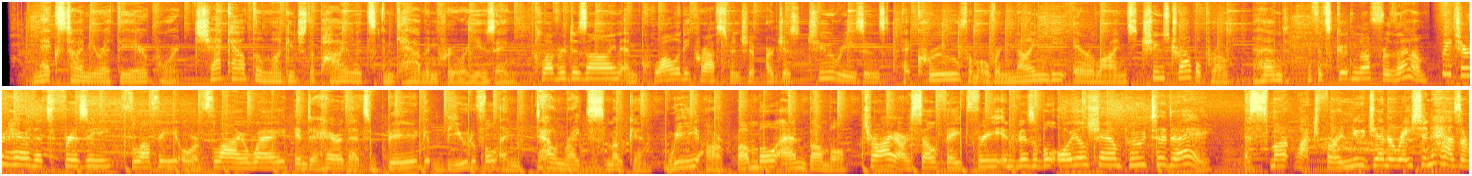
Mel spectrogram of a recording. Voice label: Commercial Showreel; Voice Over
